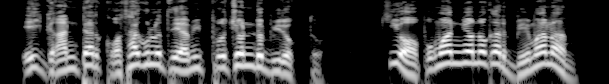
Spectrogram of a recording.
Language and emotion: Bengali, disgusted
